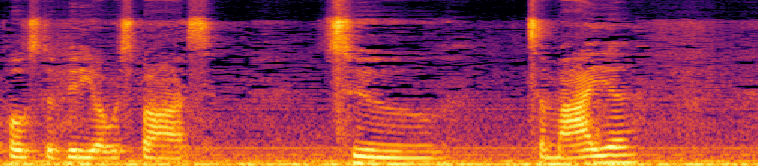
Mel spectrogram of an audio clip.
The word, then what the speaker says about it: Timaya: a video response to toaya I believe it's how you pronounce his name t i m a y a on spanking is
